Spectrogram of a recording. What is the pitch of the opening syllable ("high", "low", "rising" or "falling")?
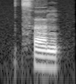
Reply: low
